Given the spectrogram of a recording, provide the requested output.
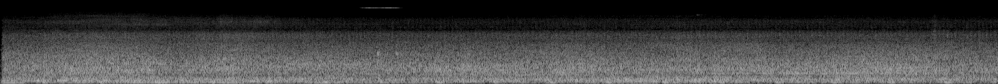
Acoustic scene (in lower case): street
